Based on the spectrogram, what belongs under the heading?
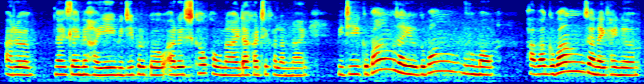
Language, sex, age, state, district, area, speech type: Bodo, female, 18-30, Assam, Kokrajhar, urban, spontaneous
